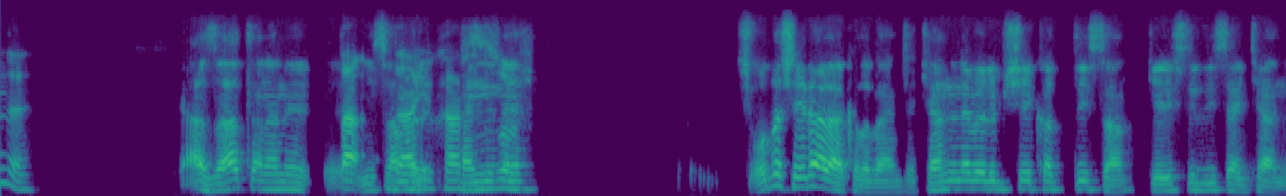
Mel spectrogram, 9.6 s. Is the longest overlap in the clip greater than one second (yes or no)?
yes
